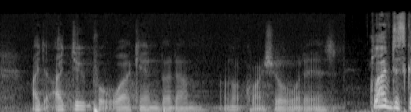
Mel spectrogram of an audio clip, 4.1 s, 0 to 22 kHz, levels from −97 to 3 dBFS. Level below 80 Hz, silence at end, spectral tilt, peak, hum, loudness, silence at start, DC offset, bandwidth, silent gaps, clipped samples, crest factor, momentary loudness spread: -40 dBFS; 0 s; -6 dB/octave; -8 dBFS; none; -31 LUFS; 0 s; under 0.1%; 13.5 kHz; none; under 0.1%; 22 dB; 15 LU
